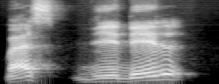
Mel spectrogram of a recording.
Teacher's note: Masjidil, izhar, tidak panjang dan tidak berdengung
